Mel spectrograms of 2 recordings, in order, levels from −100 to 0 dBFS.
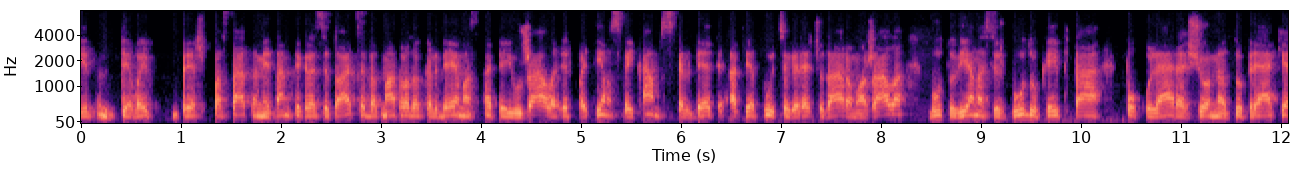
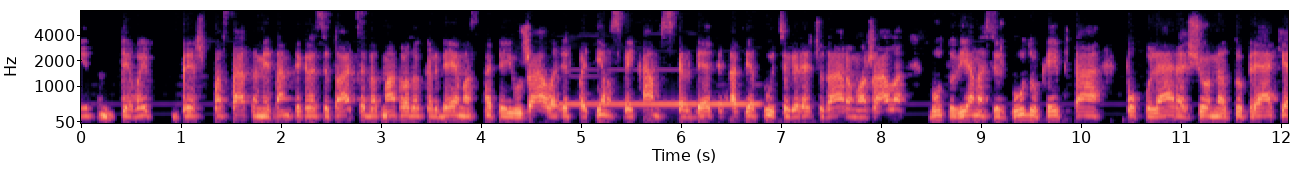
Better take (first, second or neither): first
